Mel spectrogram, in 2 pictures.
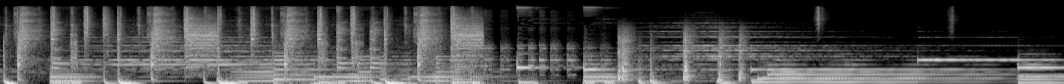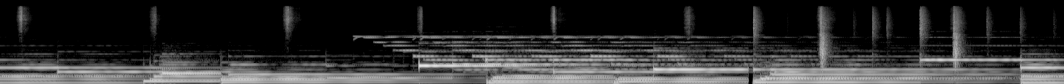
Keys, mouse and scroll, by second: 1.2 alt+shift+Left, 1.5 alt+shift+Left, 2.3 ctrl+i, 2.8 g, 6.4-6.8 scroll down 9, 6.8 scroll up 2, 7.1 shift+middle click, 7.8 middle click, 8.2-8.7 scroll down 1, 8.7-10.8 shift+middle drag, 10.8-11.7 scroll up 3, 11.7 ctrl+r, 14.5 2, 15.2 alt+shift+click, 16.3 alt+shift+click, 17.1 alt+s, 19.0-21.2 middle drag.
